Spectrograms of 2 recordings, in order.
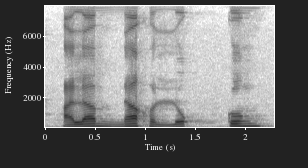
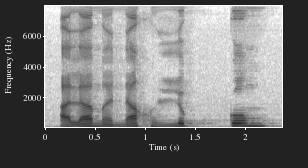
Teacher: Number 2، دوسرا طریقہ یہ ہے کہ قاف کے موٹے پن کو ظاہر کرنے کے فوراً بعد کاف باریک ادا کریں، یعنی اس طرح الم نخلقکم۔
